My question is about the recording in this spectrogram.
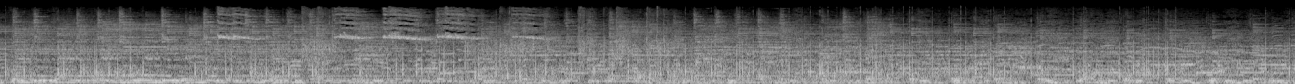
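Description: Fireworks and firecrackers crackling continuously over loud music. Several short falling whistles come between about two and five seconds in.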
